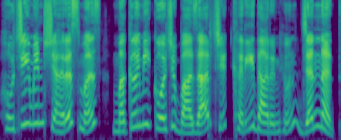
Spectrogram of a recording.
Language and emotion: Kashmiri, happy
